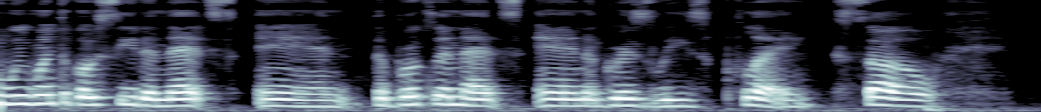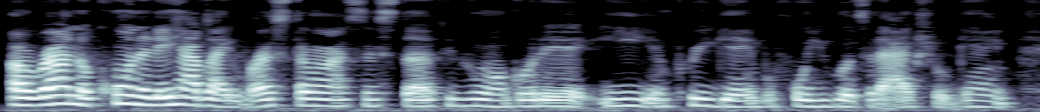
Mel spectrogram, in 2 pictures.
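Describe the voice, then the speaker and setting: A woman in her twenties telling a date story in a casual vlog, animated and exasperated, full of profanity and acted-out dialogue. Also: mid-range voice. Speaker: vlogger.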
